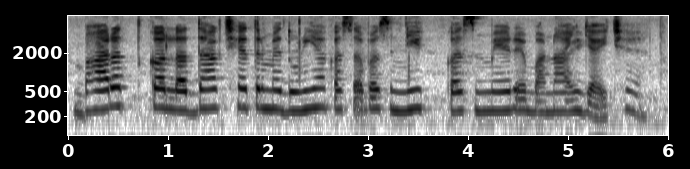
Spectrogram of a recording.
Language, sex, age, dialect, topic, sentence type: Maithili, female, 51-55, Bajjika, agriculture, statement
